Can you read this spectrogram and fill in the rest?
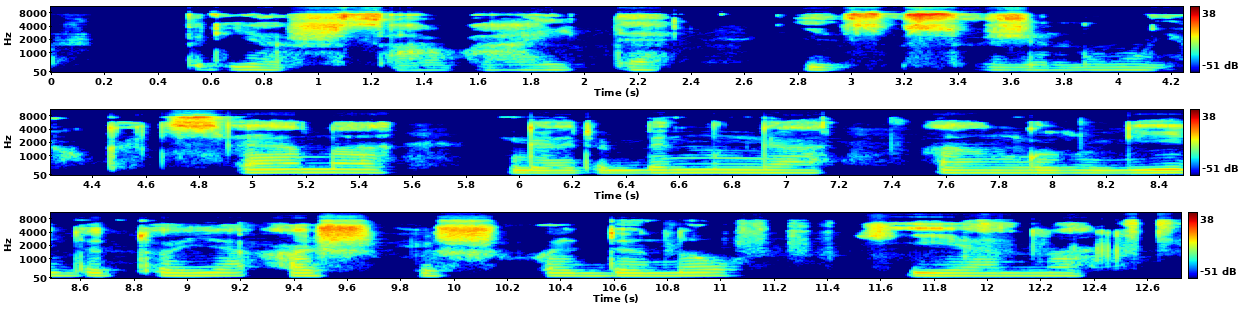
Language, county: Lithuanian, Šiauliai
